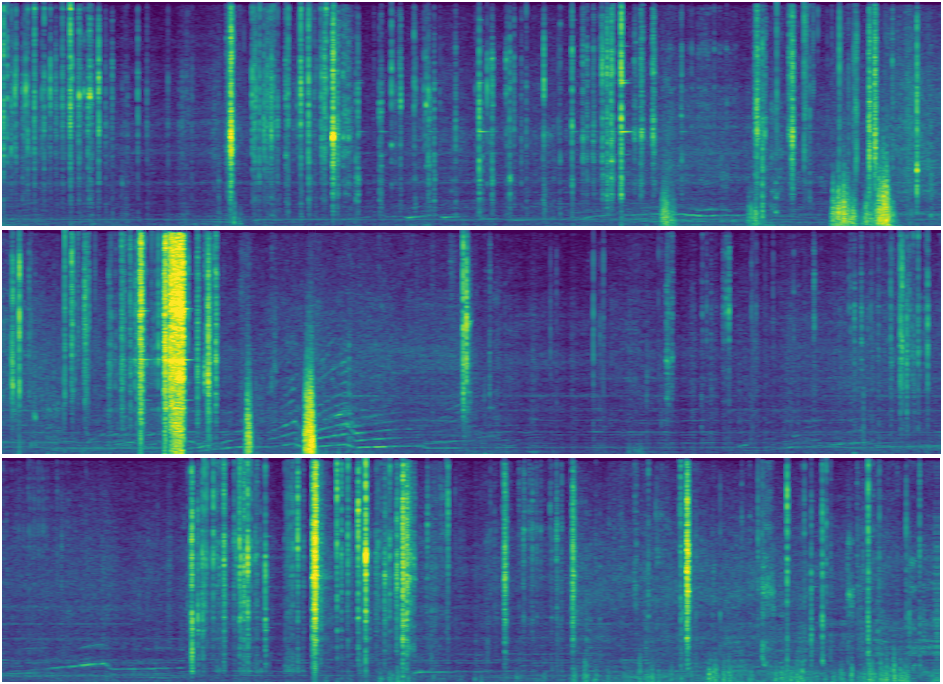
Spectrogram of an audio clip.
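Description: Metal tools and suspension parts clinking and knocking irregularly as a front lower control arm is fitted to the car, with the loudest sharp clanks about eleven and twelve seconds in and faint squeaks in between.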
